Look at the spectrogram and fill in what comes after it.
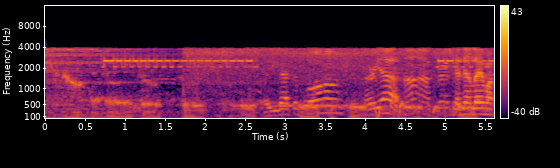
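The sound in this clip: A telephone rings in two stretches of steady, shrill, thin-sounding ringing, partly buried under several men talking loudly over it.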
